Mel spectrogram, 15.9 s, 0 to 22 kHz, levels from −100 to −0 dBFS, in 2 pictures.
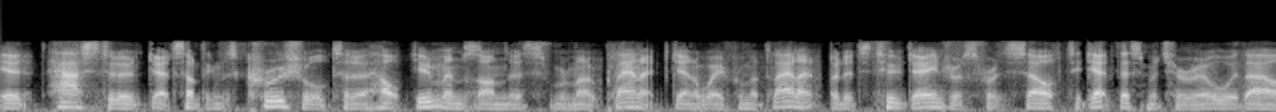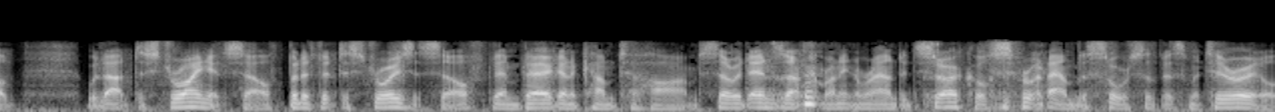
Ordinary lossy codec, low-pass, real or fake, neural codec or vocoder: AAC, 32 kbps; 5.4 kHz; fake; autoencoder, 22.05 kHz, a latent of 192 numbers a frame, VITS, trained on many speakers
